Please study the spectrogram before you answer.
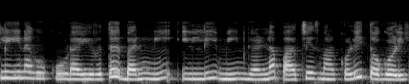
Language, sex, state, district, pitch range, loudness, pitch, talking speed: Kannada, female, Karnataka, Gulbarga, 235-275 Hz, -14 LUFS, 250 Hz, 160 wpm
